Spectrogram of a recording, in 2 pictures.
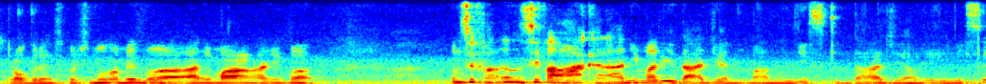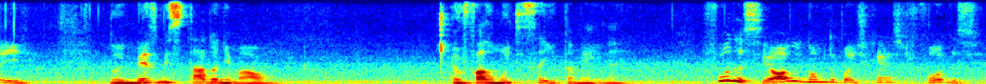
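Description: A man's voice: fairly high pitch, lively intonation, a little fast, noisy background. A man with a Brazilian accent hosting a solo podcast, rambling in a cynical, profane and self-mocking way while holding his phone to record. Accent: Brazilian Portuguese. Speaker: podcast host. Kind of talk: casual solo podcast monologue. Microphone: phone held in one hand.

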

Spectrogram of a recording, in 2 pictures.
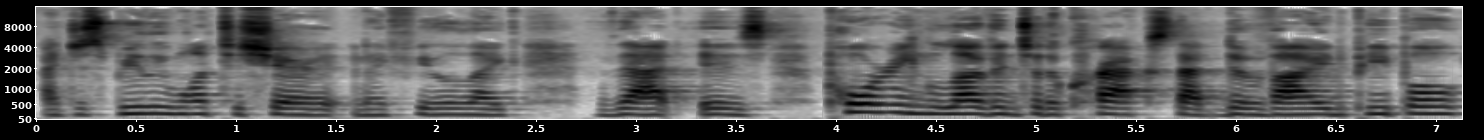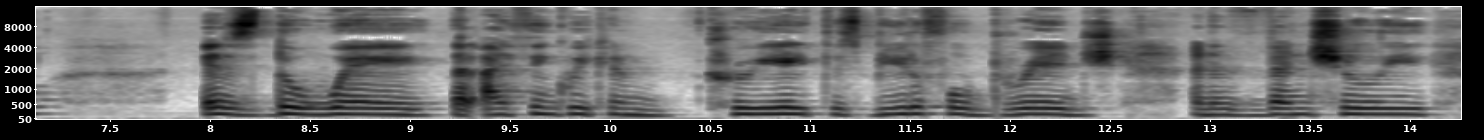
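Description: A woman from the United States talks alone as a podcast host at an unhurried pace. Her pitch sits in the middle for a woman, and her manner is earnest and affirming, with casual phrasing that often leans on filler words. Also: fairly even intonation, darkish tone. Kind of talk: casual solo podcast monologue.

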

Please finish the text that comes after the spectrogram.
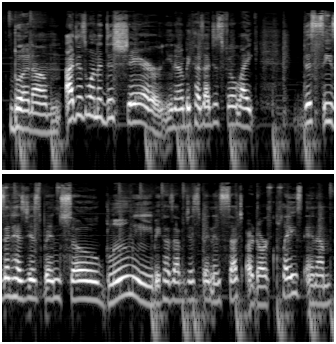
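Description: A woman hosting her own podcast in a candid, casual monologue, her voice raspy and hoarse from a cold. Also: mid-range voice, a little slow, warm tone, faint music behind. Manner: candid, earnest, swears casually. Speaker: podcast host.

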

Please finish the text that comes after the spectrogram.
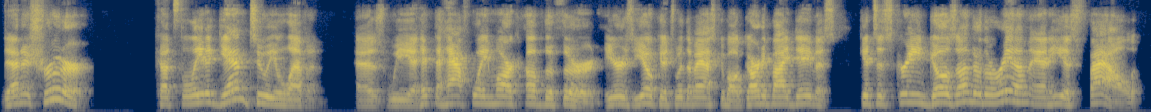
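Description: A man calling live basketball play-by-play as a podcast host, somewhat halting between plays. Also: a little high, expressive, pushed and bright.

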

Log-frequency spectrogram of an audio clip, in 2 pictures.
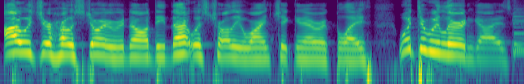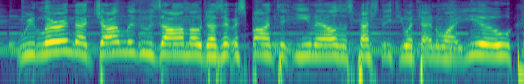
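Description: Podcast host, male, high-pitched, loose and teasing comedic chat over music. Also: normal speed, few pauses, a bit bright, clear, resonant tone. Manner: informal, teasing, stumbles over words. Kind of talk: casual comedic panel chat about movies.

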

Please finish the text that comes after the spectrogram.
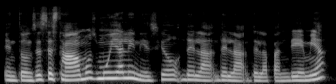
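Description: A woman's voice: medium pitch, lively intonation, fairly quick, no echo. Chatty Colombian woman, dry sound. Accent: Colombian Spanish. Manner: chatty, many fillers and restarts. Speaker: singer-songwriter guest. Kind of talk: casual interview conversation.

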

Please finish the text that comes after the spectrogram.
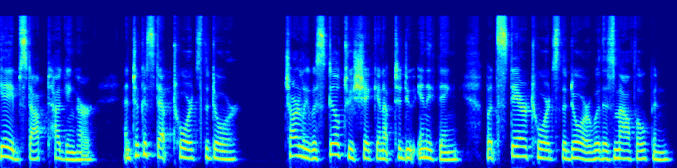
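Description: A woman reading a fantasy story as an audiobook narrator, in a measured storybook manner. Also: low-pitched, darkish tone.

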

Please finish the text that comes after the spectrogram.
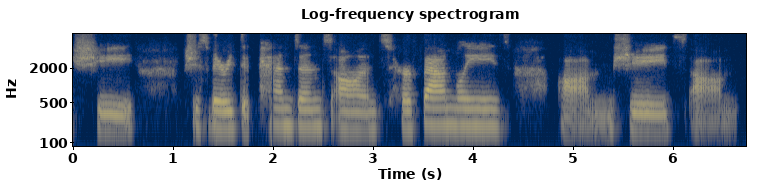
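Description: Low-pitched young woman, English speaker. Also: no echo. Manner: halting, careful phrasing in non-native English. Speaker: podcast guest, recent therapy student. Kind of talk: reflective interview answers.

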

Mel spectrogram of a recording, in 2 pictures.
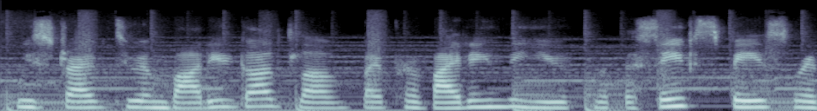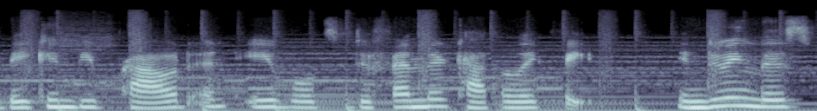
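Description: A young woman of twenty-one with a slightly high voice reads a prepared statement for a church youth podcast. She speaks earnestly. Soft music plays faintly underneath. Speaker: youth ministry leader, podcast co-host.

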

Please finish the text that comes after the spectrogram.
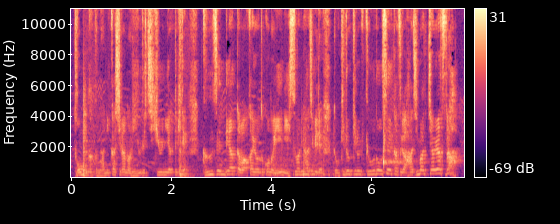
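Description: A man's voice: high-pitched, expressive, fast, hardly any pauses, over a noisy crowd. An actor playing a timid young man who narrates his own radio drama with wry, self-deprecating asides. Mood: flustered. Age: young adult. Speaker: narrator-protagonist. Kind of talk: radio drama inner monologue.

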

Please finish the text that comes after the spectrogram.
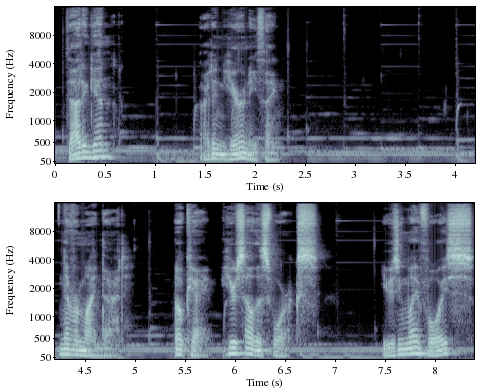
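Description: A man playing a teasing, smitten teenage childhood friend in an ASMR audio roleplay, talking straight to the listener in a conversational way. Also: fairly low pitch. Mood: calm, persuasive.

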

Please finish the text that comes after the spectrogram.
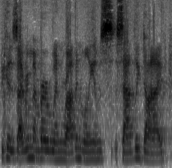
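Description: A woman with a Boston accent, co-hosting a podcast in casual discussion, getting animated as she makes her points. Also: moderate pace. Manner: animated, rises in pitch when excited. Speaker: podcast co-host. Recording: echoey room with faint noise.

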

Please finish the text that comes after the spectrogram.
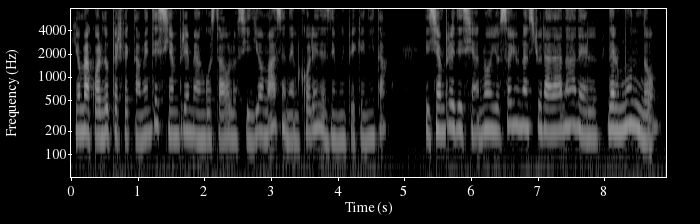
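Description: A woman from France speaking with a French accent, a language teacher giving a reflective, opinionated solo podcast talk in measured phrases. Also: mid-range voice, steady tone, gravelly, mellow.

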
